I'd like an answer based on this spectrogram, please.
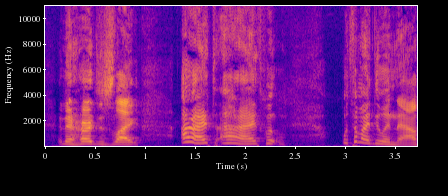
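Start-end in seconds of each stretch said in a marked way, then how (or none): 1.4-3.7 put-on English accent pitched high. Imagining the actress Toni Collette after the director calls cut: imitating Toni Collette's English accent. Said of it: "'Cause I'm pretty sure she's English".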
